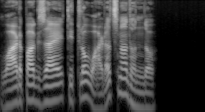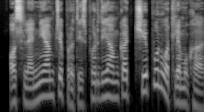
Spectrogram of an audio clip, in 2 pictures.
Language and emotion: Goan Konkani, sad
